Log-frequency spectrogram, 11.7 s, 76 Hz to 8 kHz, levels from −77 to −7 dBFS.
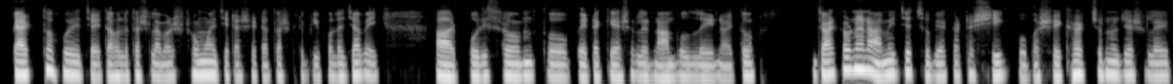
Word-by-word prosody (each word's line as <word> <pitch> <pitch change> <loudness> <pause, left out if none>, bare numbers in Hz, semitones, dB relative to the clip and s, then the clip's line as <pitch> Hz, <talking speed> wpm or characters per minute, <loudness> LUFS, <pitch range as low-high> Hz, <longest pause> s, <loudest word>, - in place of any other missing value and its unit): ব্যর্থ 135 +3 +4 0.2
হয়ে 130 -3 +3
যাই 115 -1 0
তাহলে 115 0 +1
তো - - -6
আসলে 125 - -5
আমার 115 +1 -1
স - - -17
সময় 130 0 +5
যেটা 120 -1 -3
সেটা 115 -3 -5
তো - - -6
আসলে 120 - -16
বিফলে 115 +1 -3
যাবেই। 130 -2 +1 0.7
আর 115 - +6 0.2
পরিশ্রম 120 0 +1 0.2
তো 120 - -3 0.3
এটাকে 115 +2 -3
আসলে 120 0 -4
না 105 - +2
বললেই 115 -2 -1
নয়। 105 0 -4
তো - - +2 0.7
যার 135 +1 +5
কারণে 170 +1 +6
না 160 - +6
আমি 135 +3 +5
যে 150 - +4
ছবি 120 -1 -2
আঁকাটা 125 +2 -5
শিখব 130 +3 -2
বা 115 - -2
শেখার 130 +3 +2
জন্য 135 0 +1
যে 130 - +1
আসলে 125 -2 -4
120 Hz, 190 wpm, -24 LUFS, 115-130 Hz, 0.7 s, আর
